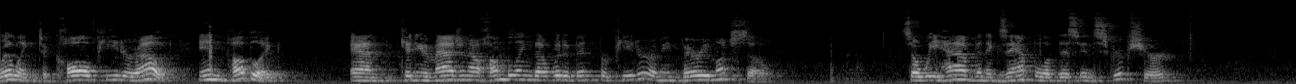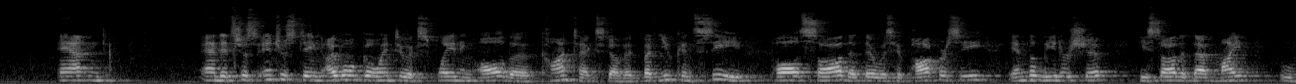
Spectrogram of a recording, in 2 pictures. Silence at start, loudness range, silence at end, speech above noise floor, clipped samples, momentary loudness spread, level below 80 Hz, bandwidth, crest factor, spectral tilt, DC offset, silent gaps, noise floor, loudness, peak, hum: 0 s; 8 LU; 0 s; 30 dB; under 0.1%; 12 LU; -66 dBFS; 15.5 kHz; 18 dB; -6 dB/octave; 0.1%; none; -58 dBFS; -28 LUFS; -10 dBFS; none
